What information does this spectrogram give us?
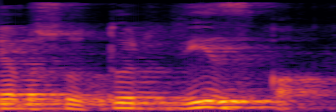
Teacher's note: یہ ادغام شمسی ہو رہا ہے تو را سے مل رہا ہے، الف لام نہیں پڑھے جا رہے. را باریک ہے کیونکہ اس کے نیچے زیر ہے، اس کو زا سے ملائیں گے.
